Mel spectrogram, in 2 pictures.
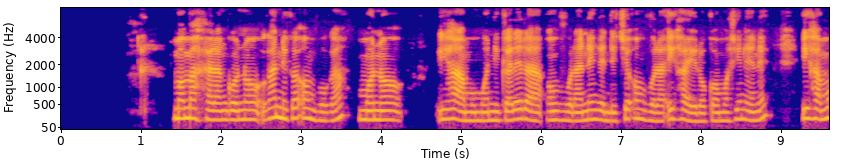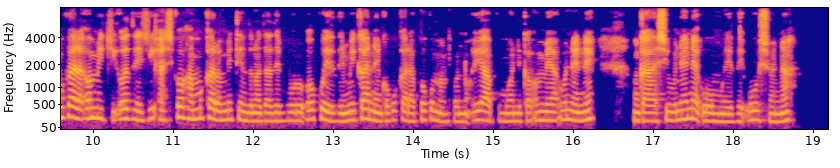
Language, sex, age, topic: Oshiwambo, female, 18-24, agriculture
